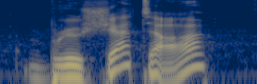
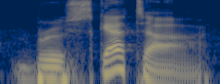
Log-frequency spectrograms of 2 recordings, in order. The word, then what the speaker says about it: bruschetta: So this book says it can be pronounced bruschetta or bruschetta. But I think there are other ways that people like to say it. It is spelled B-R-U-S-C-H-E-T-T-A, bruschetta.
